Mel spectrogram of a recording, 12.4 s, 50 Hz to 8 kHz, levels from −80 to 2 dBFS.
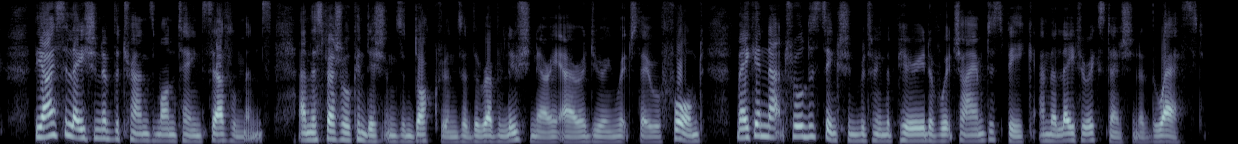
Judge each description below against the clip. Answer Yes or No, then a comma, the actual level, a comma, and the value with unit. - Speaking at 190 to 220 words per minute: Yes, average, 200 wpm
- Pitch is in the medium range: No, low, 125 Hz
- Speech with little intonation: No, average, 4.6 semitones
